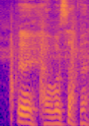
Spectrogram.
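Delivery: winded, panting voice. Greeting another speaker after coming up the stairs, out of breath. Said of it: "Did you just run a mile?".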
